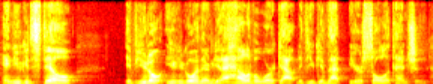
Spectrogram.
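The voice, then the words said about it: Voice in poor condition. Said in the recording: “my voice is shit this week”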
